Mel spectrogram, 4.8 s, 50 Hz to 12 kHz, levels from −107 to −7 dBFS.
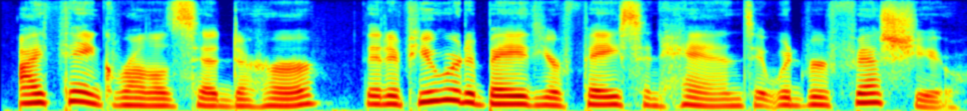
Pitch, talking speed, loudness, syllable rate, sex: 190 Hz, 250 wpm, -17 LUFS, 5.2 syllables/s, female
